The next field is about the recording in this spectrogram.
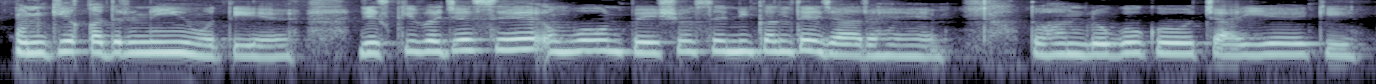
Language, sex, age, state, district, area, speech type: Urdu, female, 45-60, Uttar Pradesh, Lucknow, urban, spontaneous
